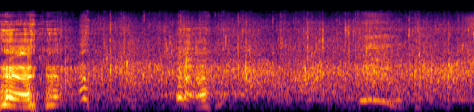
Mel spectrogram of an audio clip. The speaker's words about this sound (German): also ja, auch da vielleicht nochmal einen kleinen Applaus.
